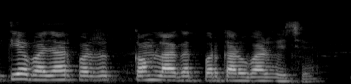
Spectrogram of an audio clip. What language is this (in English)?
Maithili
